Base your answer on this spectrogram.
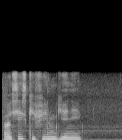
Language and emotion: Russian, neutral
